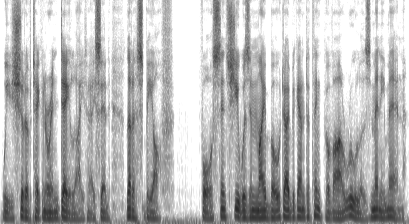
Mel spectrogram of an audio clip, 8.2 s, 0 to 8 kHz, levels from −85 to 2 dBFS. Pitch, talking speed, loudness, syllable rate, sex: 85 Hz, 215 wpm, -19 LUFS, 4.8 syllables/s, male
